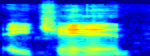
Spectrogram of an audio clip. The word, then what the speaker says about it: Achane: He asked to be pronounced Achan.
